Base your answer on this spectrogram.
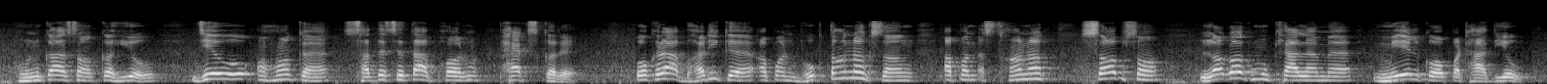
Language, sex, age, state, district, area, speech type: Maithili, male, 45-60, Bihar, Saharsa, urban, read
